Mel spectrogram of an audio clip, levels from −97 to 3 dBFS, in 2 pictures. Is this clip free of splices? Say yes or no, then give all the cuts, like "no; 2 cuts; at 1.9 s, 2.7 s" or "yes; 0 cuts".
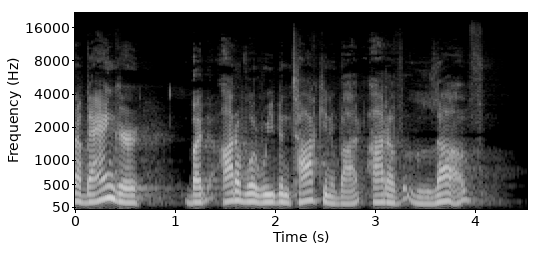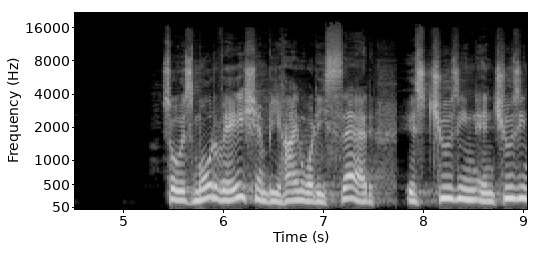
no; 1 cut; at 7.7 s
